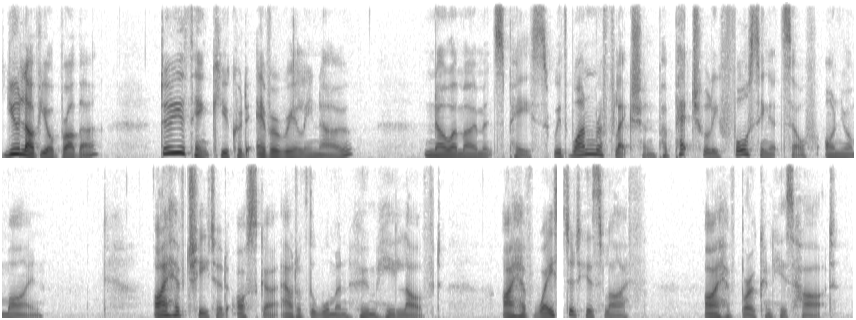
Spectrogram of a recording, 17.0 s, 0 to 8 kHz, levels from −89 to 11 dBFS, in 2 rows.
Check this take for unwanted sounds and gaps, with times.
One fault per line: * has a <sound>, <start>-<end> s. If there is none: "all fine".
* has a dropout, 14.1-14.1 s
